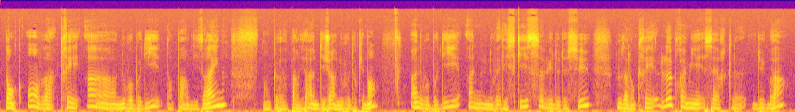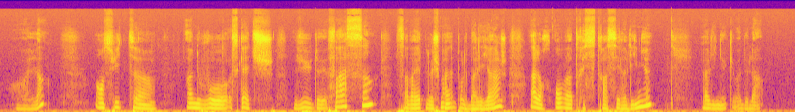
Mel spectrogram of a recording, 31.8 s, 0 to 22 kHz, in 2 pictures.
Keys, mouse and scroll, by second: 0.0 click, 2.8 click, 3.6 click, 6.6 click, 8.0 click, 9.3 click, 10.8-12.0 drag, 13.2 click, 15.0 click, 16.3 click, 17.5 click, 19.1 click, 20.9 click, 21.7 click, 22.2 click, 23.5-24.5 drag, 24.8-28.1 right drag, 24.9 middle click, 28.1 click, 30.3 click, 30.7 click.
